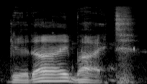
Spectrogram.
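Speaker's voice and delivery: low, drawling Aussie g'day; hammed-up Australian greeting, falling away; Australian accent. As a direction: overdo the Australian vowels, dropping low. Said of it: "That's my best Australian accent".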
